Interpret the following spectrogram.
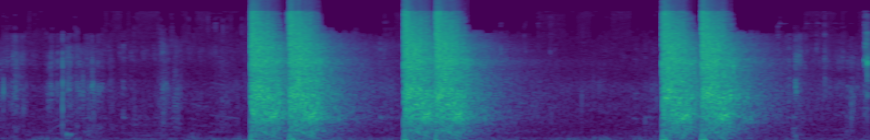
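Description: Semi-automatic pistol fired six times in three quick pairs, each pair a fraction of a second apart and the pairs about a second apart. The shots are very loud and each rings out briefly.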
